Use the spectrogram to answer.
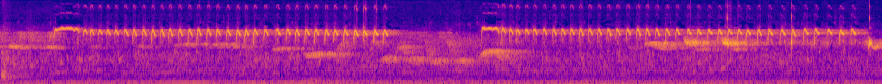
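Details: White-rumped shama singing to draw other birds into song: two long machine-gun trills of rapid high repeated notes, each opening with an upward flick, separated by lower whistled and buzzy fragments.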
